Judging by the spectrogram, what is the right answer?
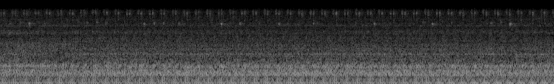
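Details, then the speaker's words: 3UZ V8-swapped Subaru BRZ after injector install: uneven, lumpy idle stumbling just over two pulses a second as one cylinder keeps missing; ECU injector output confirmed, cause not yet found. "Still missing on these that cylinder. That's weird. Look at that. It's still missing on it."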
